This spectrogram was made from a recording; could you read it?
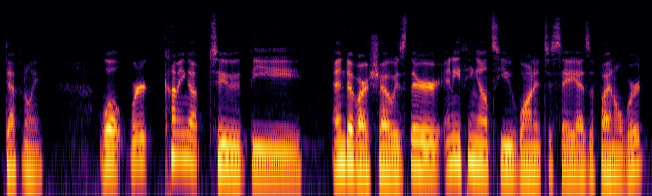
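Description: A man hosts a radio show, relaxed and friendly as he talks. His voice is smooth and clear at a middle pitch. It is recorded close and dry in a studio. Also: moderate pace, no echo. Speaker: radio host, DJ. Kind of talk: radio hosting.

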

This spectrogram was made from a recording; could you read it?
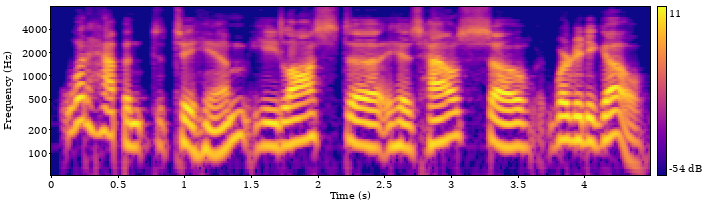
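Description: A man hosting a radio interview program, speaking in a measured way with frequent hesitant fillers. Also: mid-range voice, animated, a bit bright, no room sound, clean studio sound. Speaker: radio host. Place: radio studio.

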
